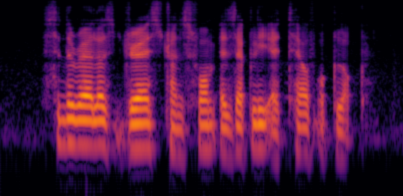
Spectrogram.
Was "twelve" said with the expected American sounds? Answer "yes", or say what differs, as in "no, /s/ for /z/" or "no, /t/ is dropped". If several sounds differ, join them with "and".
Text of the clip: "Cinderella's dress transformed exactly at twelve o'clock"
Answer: no, /f/ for /v/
